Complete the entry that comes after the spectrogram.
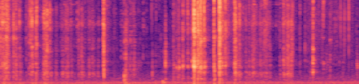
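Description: A metal utility blade shaves thick curls off the edge of a solid bar of soap with a yellow painted and glitter coating. Bright, crisp scraping and crackling comes in quick, irregular bursts, with a couple of sharper, louder snaps near the middle over a faint steady hum.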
